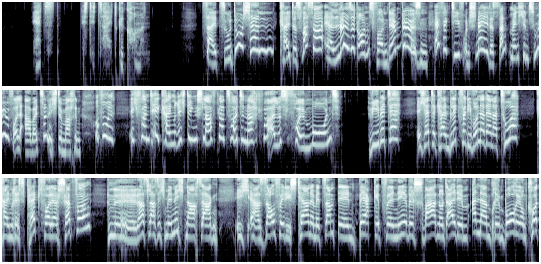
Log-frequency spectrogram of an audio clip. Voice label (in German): Schauspiel Variabel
